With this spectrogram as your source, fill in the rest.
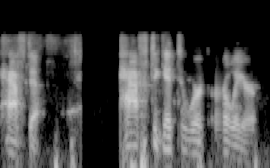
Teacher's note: just say have to again it's very much reduced and uh the v sound actually becomes an f sound it sounds like have to have to get to work earlier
